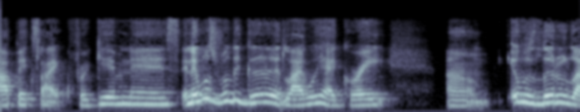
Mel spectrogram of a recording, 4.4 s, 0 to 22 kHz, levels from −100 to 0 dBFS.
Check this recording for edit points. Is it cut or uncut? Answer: uncut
